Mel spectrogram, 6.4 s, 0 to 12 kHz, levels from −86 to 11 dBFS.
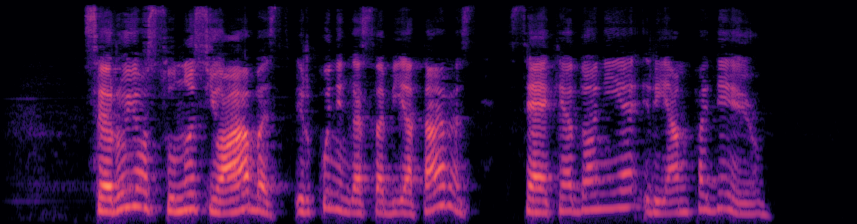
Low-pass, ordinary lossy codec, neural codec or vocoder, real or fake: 10.8 kHz; AAC, 48 kbps; none; real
